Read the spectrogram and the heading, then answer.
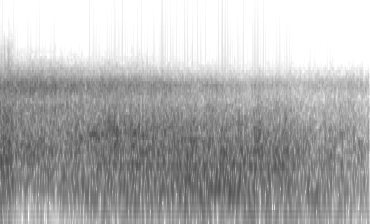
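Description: Loud explosion-like sound effect: a sustained, broad roaring rumble that holds steady for several seconds and eases slightly at the end, with no voices over it.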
